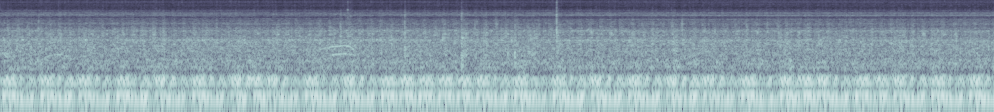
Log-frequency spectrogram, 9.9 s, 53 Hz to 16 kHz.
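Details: Kia Pride at idle before repair: uneven idle with occasional stumble and loping beat; misfire from a number 4 high-tension wire that the current burnt through, due for replacement.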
